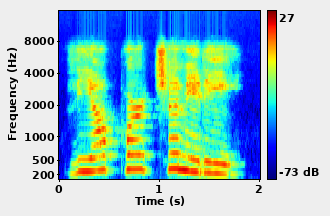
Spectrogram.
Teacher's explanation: T entre sons de vogais tende-se a pronunciar com esse sonzinho que parece de R. Isso acontece com o T e com o D, como nós já vamos ver numa palavra a seguir aqui.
